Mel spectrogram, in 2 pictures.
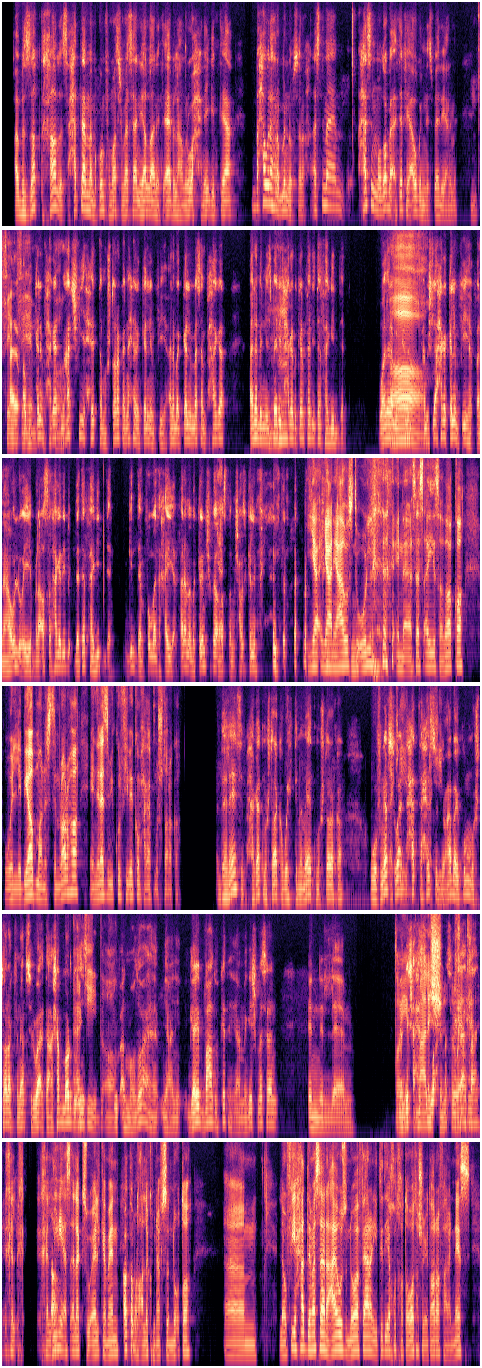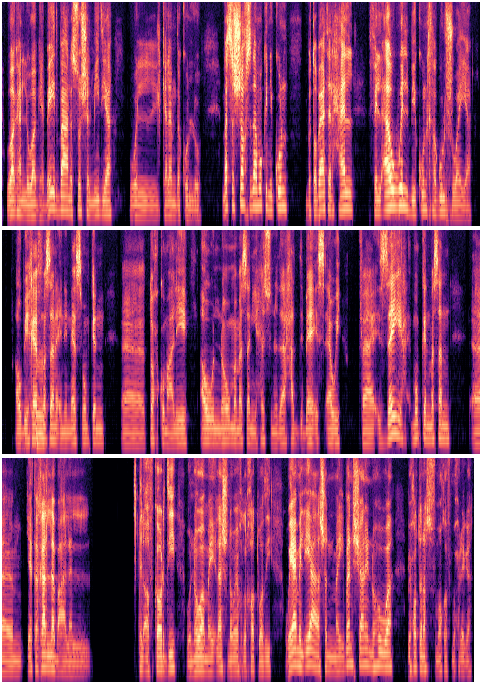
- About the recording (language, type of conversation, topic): Arabic, podcast, ليه بعض الناس بيحسّوا بالوحدة رغم إن في ناس حواليهم؟
- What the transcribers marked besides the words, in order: tsk; tapping; chuckle; laughing while speaking: "فيها أنت فاهم"; in English: "الsocial media"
